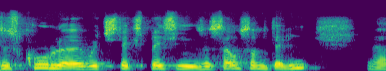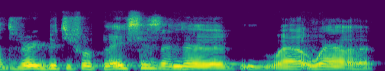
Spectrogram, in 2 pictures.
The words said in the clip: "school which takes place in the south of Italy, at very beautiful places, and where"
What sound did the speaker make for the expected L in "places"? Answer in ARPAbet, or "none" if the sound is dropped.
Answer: L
